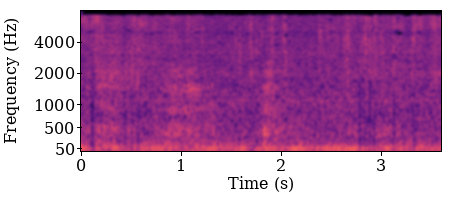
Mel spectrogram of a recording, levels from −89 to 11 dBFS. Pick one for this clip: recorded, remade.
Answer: recorded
